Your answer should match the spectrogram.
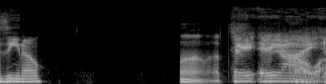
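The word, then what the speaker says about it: Xeno: spells your name more often with a z Zeno oh that's a AI it's spelled x e n o Zeno x n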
